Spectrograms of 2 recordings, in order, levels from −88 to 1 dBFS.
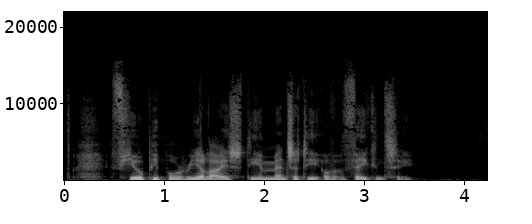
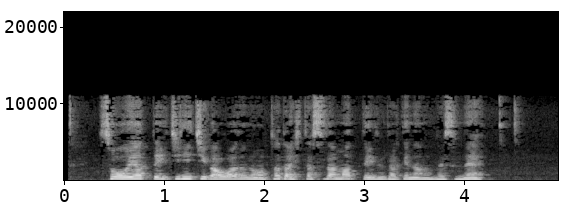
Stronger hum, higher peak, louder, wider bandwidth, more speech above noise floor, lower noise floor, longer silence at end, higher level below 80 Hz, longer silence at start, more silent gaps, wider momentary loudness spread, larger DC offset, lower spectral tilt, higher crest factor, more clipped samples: neither; second, -20 dBFS vs -4 dBFS; second, -37 LUFS vs -20 LUFS; first, 14.5 kHz vs 11.5 kHz; first, 42 dB vs 27 dB; first, -78 dBFS vs -47 dBFS; first, 0.8 s vs 0.4 s; about the same, -60 dBFS vs -56 dBFS; about the same, 0.15 s vs 0.05 s; neither; first, 14 LU vs 8 LU; neither; about the same, -6 dB/octave vs -5 dB/octave; about the same, 18 dB vs 16 dB; neither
